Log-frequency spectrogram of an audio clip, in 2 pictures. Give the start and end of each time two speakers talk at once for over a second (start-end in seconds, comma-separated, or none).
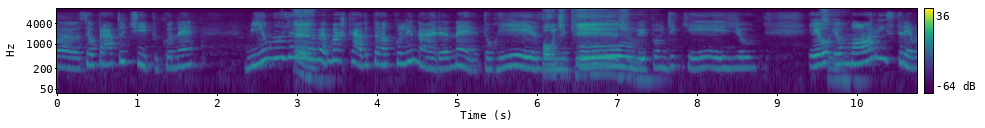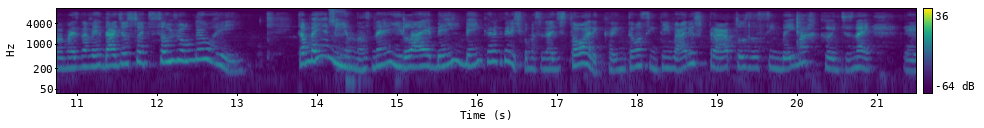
6.0-7.4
